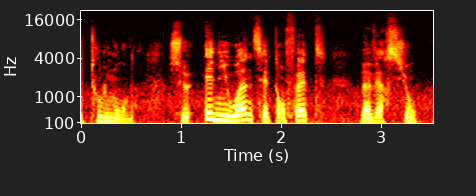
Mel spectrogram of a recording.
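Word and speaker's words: e:Ny1: bas de l'image là ça se prononce anyone pour ceux qui parlent anglais ça veut dire tout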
